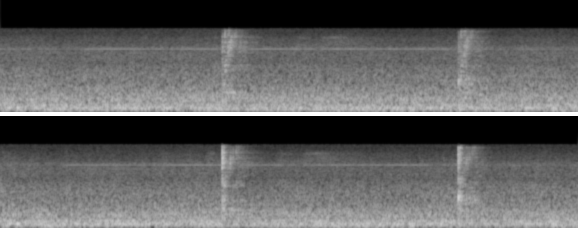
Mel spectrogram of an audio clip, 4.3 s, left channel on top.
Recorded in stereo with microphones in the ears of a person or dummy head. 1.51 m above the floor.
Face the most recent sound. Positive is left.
turn(degrees=-80)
